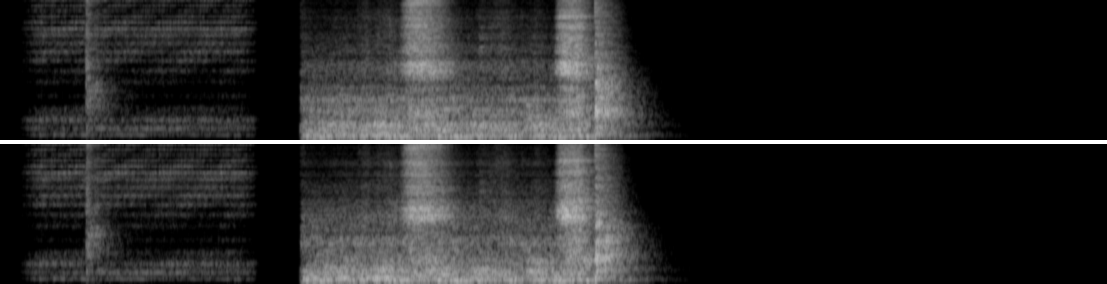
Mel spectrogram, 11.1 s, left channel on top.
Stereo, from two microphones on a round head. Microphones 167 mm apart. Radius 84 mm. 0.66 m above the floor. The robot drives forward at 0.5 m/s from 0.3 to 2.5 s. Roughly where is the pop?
Left.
